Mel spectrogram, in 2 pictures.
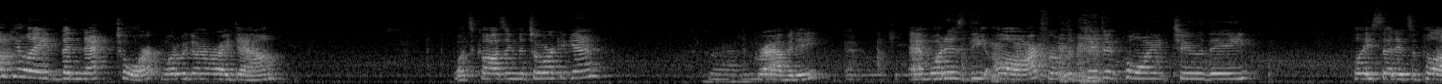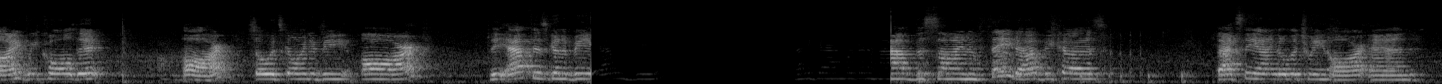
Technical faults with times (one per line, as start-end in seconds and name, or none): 20.33-23.33 audio dropout to a faint residue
